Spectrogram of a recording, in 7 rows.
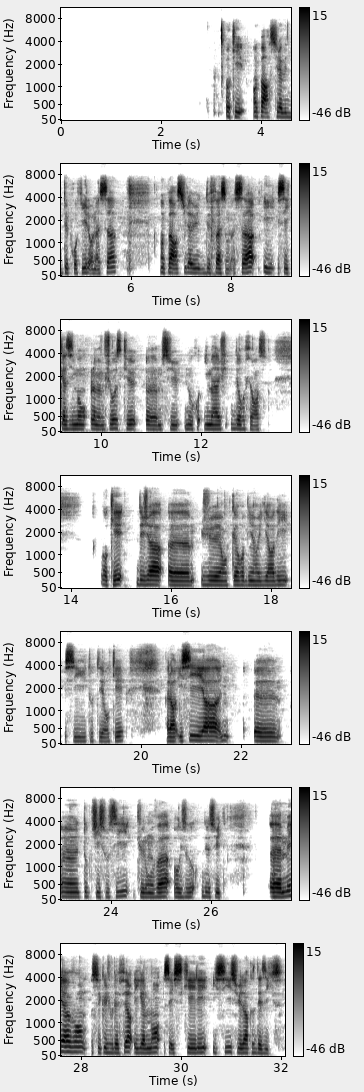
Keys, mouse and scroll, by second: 0.9-1.4 scroll down 5, 2.9 KP_3, 4.5 ctrl+scroll up 3, 6.4 KP_1, 9.9 KP_3, 11.7 scroll down 1, 13.2-15.0 middle drag, 15.0 KP_1, 16.4-17.1 shift+scroll up 3, 17.1-19.9 middle drag, 19.9-21.2 scroll up 9, 21.2-23.8 middle drag, 23.8 scroll down 4, 24.2-25.6 middle drag, 25.6-26.5 scroll down 6, 26.5-27.9 middle drag, 27.9 right click, 28.7 KP_1, 29.7-32.0 shift+scroll up 1.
